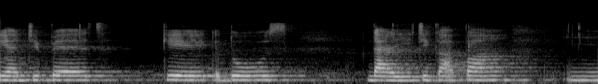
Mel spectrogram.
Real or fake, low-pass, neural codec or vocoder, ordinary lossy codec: real; 7.2 kHz; none; none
